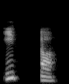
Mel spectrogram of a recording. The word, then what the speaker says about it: 있다: Estas suenan como una D, ¿verdad? 있다. 있다 suena igual que el verbo ser. ida, 있다. Pero se escriben diferente.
